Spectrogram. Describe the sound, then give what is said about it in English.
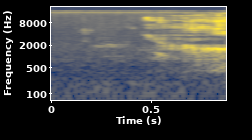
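A brief wet slurp of food that swells in the second half of the second, fairly quiet with no voices. “When all else fails, slurp it out.”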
